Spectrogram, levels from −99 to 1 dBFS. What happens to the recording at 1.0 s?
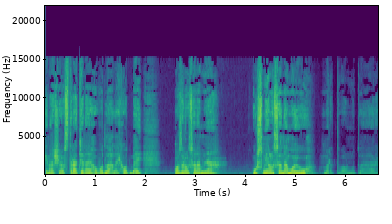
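Nothing goes wrong at 1.0 s: the speech carries on intact, with its level holding steady rather than being pulled down or pushed up as a fader would.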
